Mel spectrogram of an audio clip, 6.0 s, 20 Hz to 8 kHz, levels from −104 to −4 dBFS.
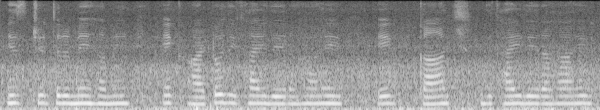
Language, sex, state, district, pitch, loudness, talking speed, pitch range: Hindi, female, Maharashtra, Dhule, 200 Hz, -16 LUFS, 160 wpm, 200-205 Hz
